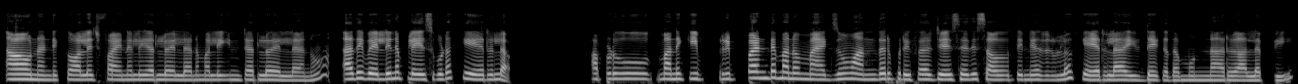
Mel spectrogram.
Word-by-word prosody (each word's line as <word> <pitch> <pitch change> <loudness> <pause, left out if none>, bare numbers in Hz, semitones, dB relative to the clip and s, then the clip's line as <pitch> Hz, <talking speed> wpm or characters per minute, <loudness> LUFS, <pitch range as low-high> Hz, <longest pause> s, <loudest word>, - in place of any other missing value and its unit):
అవునండి. 225 -3 +5
College 220 -1 +1
final 220 0 0
ఇయర్‍లో 220 0 0
వెళ్ళాను. 210 0 -2
మళ్ళీ 210 0 -1
ఇంటర్‍లో 215 0 -2
ఎళ్ళాను. 195 +2 -3 0.3
అది 280 +3 +4
వెళ్ళిన 255 +3 +4
ప్లేస్ 235 -2 +3
కూడా 275 +4 0
కేరళ. 230 -1 +1 0.9
అప్పుడూ 255 0 -2 0.5
మనకి 250 +1 +2 0.2
ట్రిప్ 250 +3 -3
అంటే 295 +1 +3
మనం 265 -2 +3
మాక్సిమమ్ 235 +3 +1
అందరు 245 +3 -1
ప్రిఫర్ 230 0 -1
చేసేది 230 +1 +1
సౌత్ 215 -1 -2
ఇండియలో 220 +2 -3
కేరళ 210 -1 +2 0.2
ఇదే 200 +2 -1
కదా! 195 0 -3
మున్నారు, 195 0 -2
అలపి. 190 0 -4
220 Hz, 135 wpm, -25 LUFS, 210-245 Hz, 0.9 s, అవునండి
